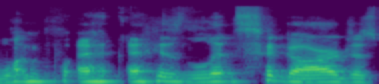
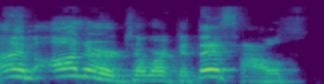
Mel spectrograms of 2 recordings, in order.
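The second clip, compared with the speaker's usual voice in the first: high-pitched, loud, showy voice projected to carry far; 10 semitones higher, 3 dB louder than usual. A character speaks so people out in the hallway can hear, loudly. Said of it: "Nice and loudly".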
